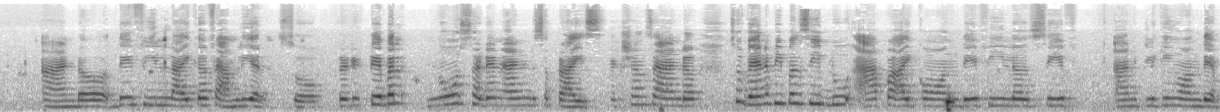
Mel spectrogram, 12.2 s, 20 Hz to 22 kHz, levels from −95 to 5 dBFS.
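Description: Brief dips hit the speech at 0.68–0.72, 0.96–1.04, 2.02–2.09, 2.68–2.74 and 4.11–4.23 s. Each is a tenth of a second or less and about 5 to 15 dB deep. That's likely speech suppressed in double talk, with the echo canceller ducking this talker while the far end spoke.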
